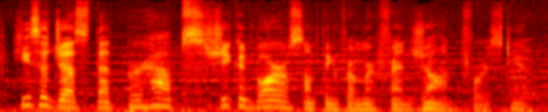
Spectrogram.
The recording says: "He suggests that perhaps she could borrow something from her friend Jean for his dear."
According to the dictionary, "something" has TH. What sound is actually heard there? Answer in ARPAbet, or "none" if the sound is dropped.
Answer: TH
